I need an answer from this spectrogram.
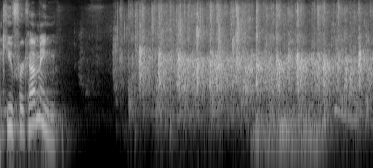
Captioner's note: applause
